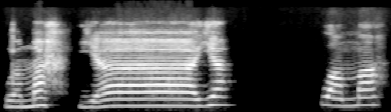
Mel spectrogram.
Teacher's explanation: Okay, over here we can see that we have letter ya that has a fatha stroke followed by letter alif, which is haruf madda. So we're going to prolong the sound for 2 seconds again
